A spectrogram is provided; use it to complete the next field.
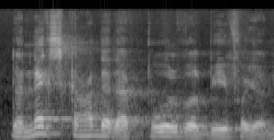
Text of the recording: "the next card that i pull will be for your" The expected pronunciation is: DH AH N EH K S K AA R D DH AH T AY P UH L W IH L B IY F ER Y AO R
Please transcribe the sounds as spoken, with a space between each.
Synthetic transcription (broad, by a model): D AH N EH K S K AA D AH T AY P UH L W IH L B IY F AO Y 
